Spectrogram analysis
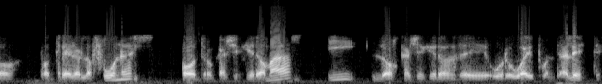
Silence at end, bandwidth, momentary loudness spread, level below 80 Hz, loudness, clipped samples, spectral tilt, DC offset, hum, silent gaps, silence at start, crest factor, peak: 0 s; 11.5 kHz; 11 LU; -50 dBFS; -15 LUFS; 0.3%; -5 dB/octave; under 0.1%; none; none; 0 s; 14 dB; 0 dBFS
